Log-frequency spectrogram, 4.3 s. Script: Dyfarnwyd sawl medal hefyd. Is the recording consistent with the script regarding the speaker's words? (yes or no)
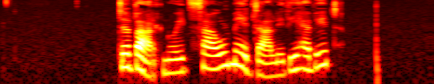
no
